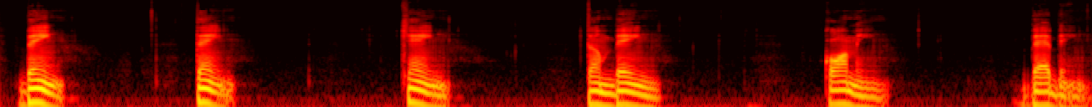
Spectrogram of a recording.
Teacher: A terminação em também é pronunciado como ditongo nasal.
